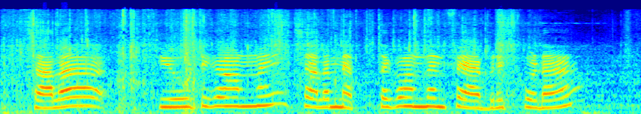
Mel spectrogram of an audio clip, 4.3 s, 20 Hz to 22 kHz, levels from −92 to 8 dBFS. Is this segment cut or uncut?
uncut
